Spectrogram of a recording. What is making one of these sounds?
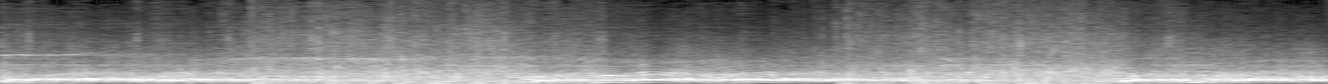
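A large crowd chatters and cheers in a big echoing arena.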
